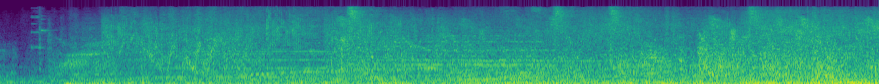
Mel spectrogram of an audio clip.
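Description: A science-fiction shield generator fitted with special fuses powers up in a loud, sustained roar with whining tones, building steadily without a break.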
